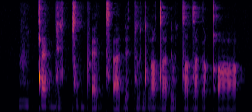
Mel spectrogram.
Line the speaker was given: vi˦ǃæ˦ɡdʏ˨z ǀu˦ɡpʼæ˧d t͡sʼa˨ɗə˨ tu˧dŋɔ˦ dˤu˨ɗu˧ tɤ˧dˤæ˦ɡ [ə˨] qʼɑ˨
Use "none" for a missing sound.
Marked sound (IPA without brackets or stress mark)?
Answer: ʏ˨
